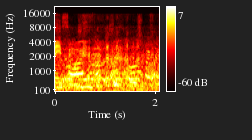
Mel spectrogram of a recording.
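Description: An elderly woman laughs close by.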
